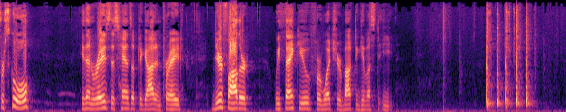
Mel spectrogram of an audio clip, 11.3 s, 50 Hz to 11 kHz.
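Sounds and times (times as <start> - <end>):
speech: 0.0 - 0.7, 1.6 - 7.9
knocking on a door: 9.7 - 10.8.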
